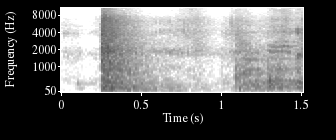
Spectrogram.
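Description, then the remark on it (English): A hammer slams down hard with a loud bang that rings out briefly, followed about a second later by a couple of softer, rougher knocks. “put the hammer back. I don't want to put the hammer down. My hammer. I will ride a dirt bike into here. I will take my pants off. Stop slamming that”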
